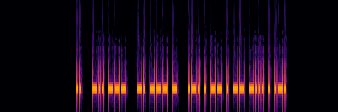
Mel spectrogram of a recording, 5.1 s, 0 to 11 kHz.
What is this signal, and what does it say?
Morse code, heard as a keyed tone, about 50 wpm, 700 Hz. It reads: I DO NOT REMEMBER
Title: Sets of 4 Words 50wpm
